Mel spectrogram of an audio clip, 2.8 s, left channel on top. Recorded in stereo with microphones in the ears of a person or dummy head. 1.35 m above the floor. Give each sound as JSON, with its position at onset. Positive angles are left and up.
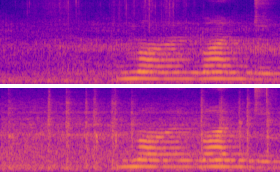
{"t": 1.2, "sound": "singing", "side_deg": -10, "distance_m": 2.5}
